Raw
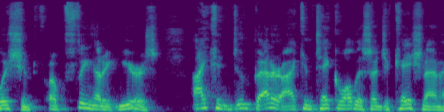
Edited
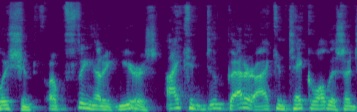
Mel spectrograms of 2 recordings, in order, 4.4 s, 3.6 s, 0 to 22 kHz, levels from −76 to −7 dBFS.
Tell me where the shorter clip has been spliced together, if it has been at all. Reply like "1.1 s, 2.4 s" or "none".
1.5 s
